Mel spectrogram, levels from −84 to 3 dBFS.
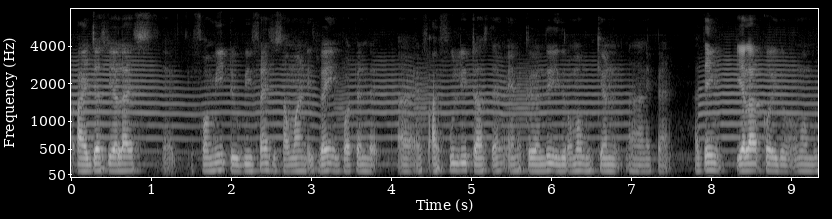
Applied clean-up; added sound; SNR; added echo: none; Trumpet; 11 dB; none.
